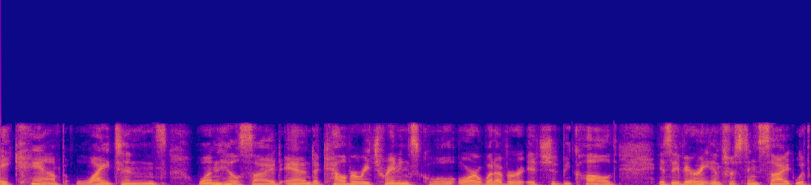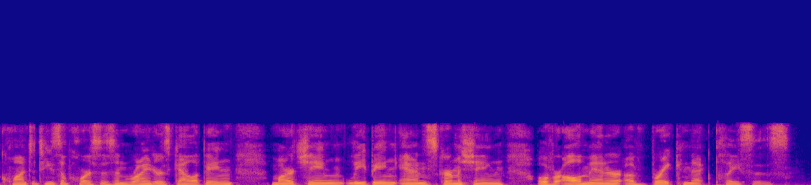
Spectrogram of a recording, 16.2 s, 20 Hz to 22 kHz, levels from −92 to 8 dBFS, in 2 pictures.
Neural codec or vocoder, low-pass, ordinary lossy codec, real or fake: codec, 16 kHz, 4 kbps, FunCodec, trained on Chinese and English, 50 frames a second; 7.2 kHz; AAC, 48 kbps; fake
